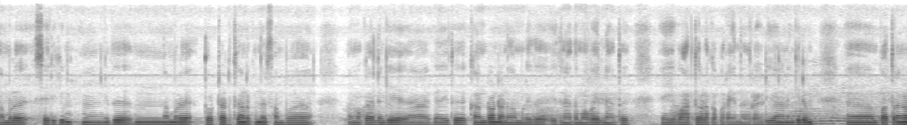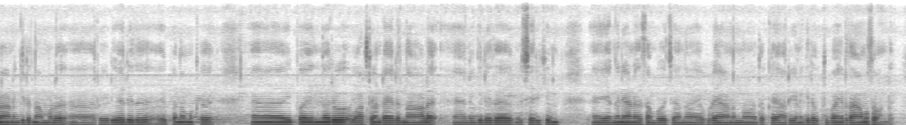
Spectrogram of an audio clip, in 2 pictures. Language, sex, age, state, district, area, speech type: Malayalam, male, 45-60, Kerala, Idukki, rural, spontaneous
